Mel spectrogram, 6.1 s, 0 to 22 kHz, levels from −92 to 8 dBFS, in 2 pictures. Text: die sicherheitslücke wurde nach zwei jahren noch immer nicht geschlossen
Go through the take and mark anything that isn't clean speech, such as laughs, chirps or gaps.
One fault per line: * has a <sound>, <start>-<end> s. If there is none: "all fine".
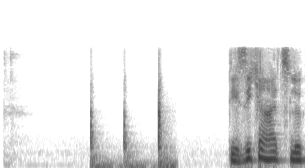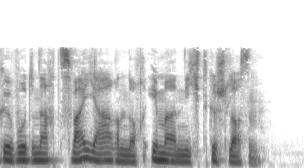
* has a thud, 0.9-1.8 s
